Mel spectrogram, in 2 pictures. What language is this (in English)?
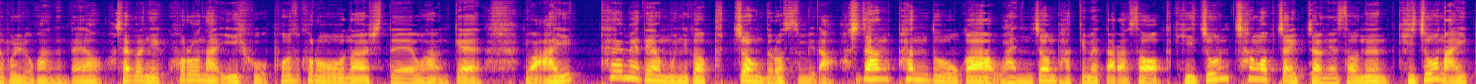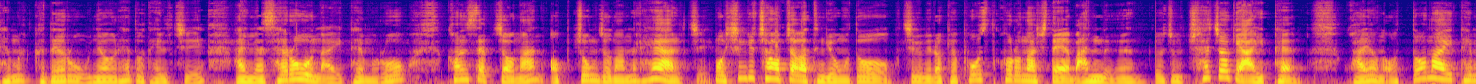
Korean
